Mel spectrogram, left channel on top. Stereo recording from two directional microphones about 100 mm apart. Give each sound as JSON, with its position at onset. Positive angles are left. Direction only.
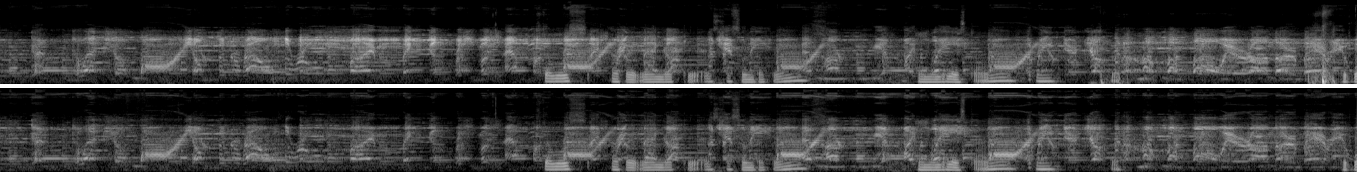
{"t": 1.5, "sound": "music", "side_deg": -25}
{"t": 2.8, "sound": "music", "side_deg": -40}
{"t": 5.9, "sound": "alarm", "side_deg": -30}
{"t": 6.4, "sound": "speech", "side_deg": -45}
{"t": 7.4, "sound": "speech", "side_deg": -30}
{"t": 11.4, "sound": "music", "side_deg": -45}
